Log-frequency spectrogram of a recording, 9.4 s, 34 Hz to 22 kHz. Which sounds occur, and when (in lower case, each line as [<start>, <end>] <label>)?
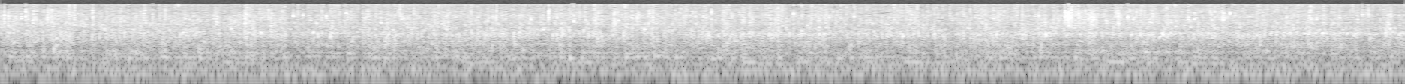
[0.00, 9.35] fill (with liquid)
